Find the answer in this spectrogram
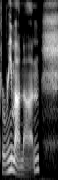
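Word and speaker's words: Remagen: And it is very close to the highly historical area of Remanagin, that is pronounced Remanan.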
